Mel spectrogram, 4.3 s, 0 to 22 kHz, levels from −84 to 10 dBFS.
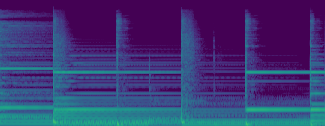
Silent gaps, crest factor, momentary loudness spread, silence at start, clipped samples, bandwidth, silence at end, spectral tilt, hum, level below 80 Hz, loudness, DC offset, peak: none; 16 dB; 8 LU; 0 s; under 0.1%; 16 kHz; 0 s; -5.5 dB/octave; none; -38 dBFS; -29 LUFS; under 0.1%; -12 dBFS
